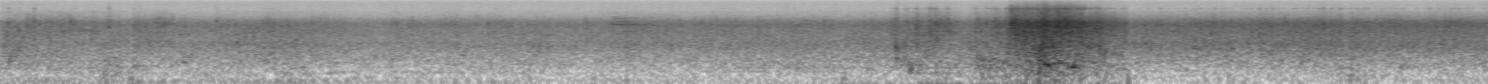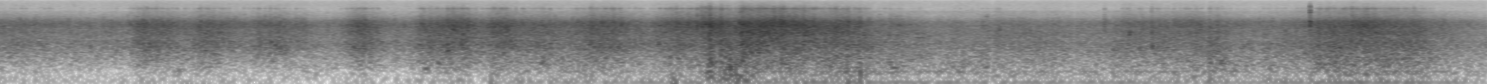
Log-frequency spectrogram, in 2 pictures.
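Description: Fast-flowing river water rushing steadily, with louder splashing surges as a man in waders thrashes, falls and is swept along through the current. The biggest splash comes about a third of the way in, and there are more from a little past halfway to near the end.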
